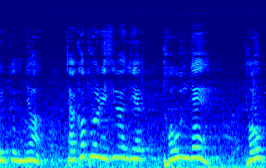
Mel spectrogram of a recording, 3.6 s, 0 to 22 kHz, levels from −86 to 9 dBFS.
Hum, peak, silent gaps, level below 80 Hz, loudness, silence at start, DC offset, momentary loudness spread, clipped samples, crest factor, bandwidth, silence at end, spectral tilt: none; -24 dBFS; none; -52 dBFS; -37 LUFS; 0 s; under 0.1%; 8 LU; under 0.1%; 12 dB; 16 kHz; 0 s; -7 dB/octave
